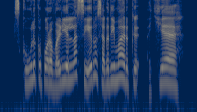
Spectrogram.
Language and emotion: Tamil, disgusted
